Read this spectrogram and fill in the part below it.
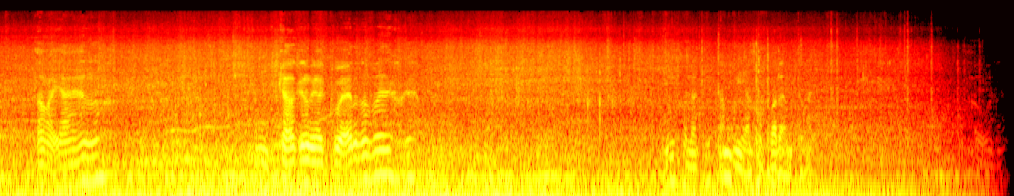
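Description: Tyres swish and splash through shallow floodwater.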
